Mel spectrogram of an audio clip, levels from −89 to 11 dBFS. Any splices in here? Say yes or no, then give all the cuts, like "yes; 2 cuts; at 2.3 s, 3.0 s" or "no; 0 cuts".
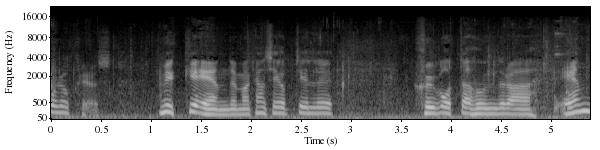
no; 0 cuts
